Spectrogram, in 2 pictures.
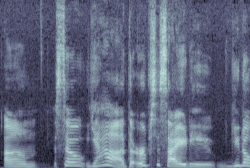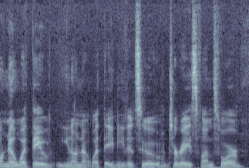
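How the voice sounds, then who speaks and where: A woman host chatting casually on a livestream in an informal, halting way, thinking aloud as she goes. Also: mid-range voice, animated, vocal fry, fairly bright tone, no room sound. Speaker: host of a live quilting book show. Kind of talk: casual livestream chat, commenting while browsing a book.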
